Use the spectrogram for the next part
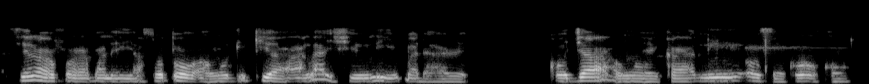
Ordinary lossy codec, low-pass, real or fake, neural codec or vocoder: none; 5.4 kHz; fake; codec, 16 kHz, 8 kbps, FunCodec, trained on Chinese and English, 25 frames a second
